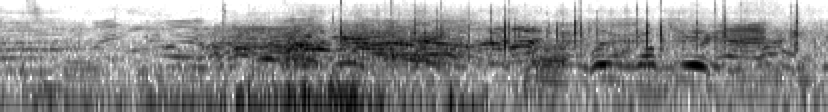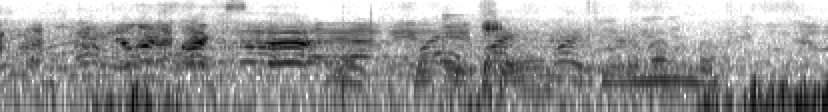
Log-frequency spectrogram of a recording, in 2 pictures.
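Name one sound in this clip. Spectators chatter and cheer from the sideline outdoors.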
